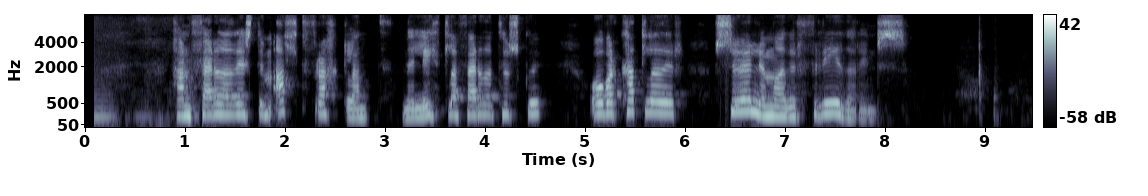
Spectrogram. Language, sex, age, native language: Icelandic, female, 20-29, Icelandic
